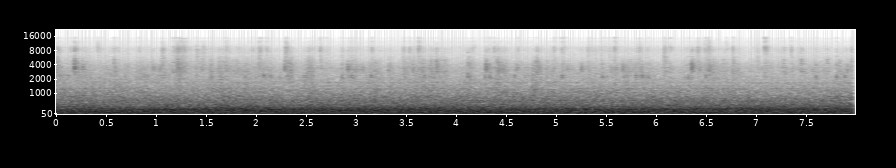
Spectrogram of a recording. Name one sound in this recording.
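A train rumbles fast through a tunnel with a steady low roar.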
